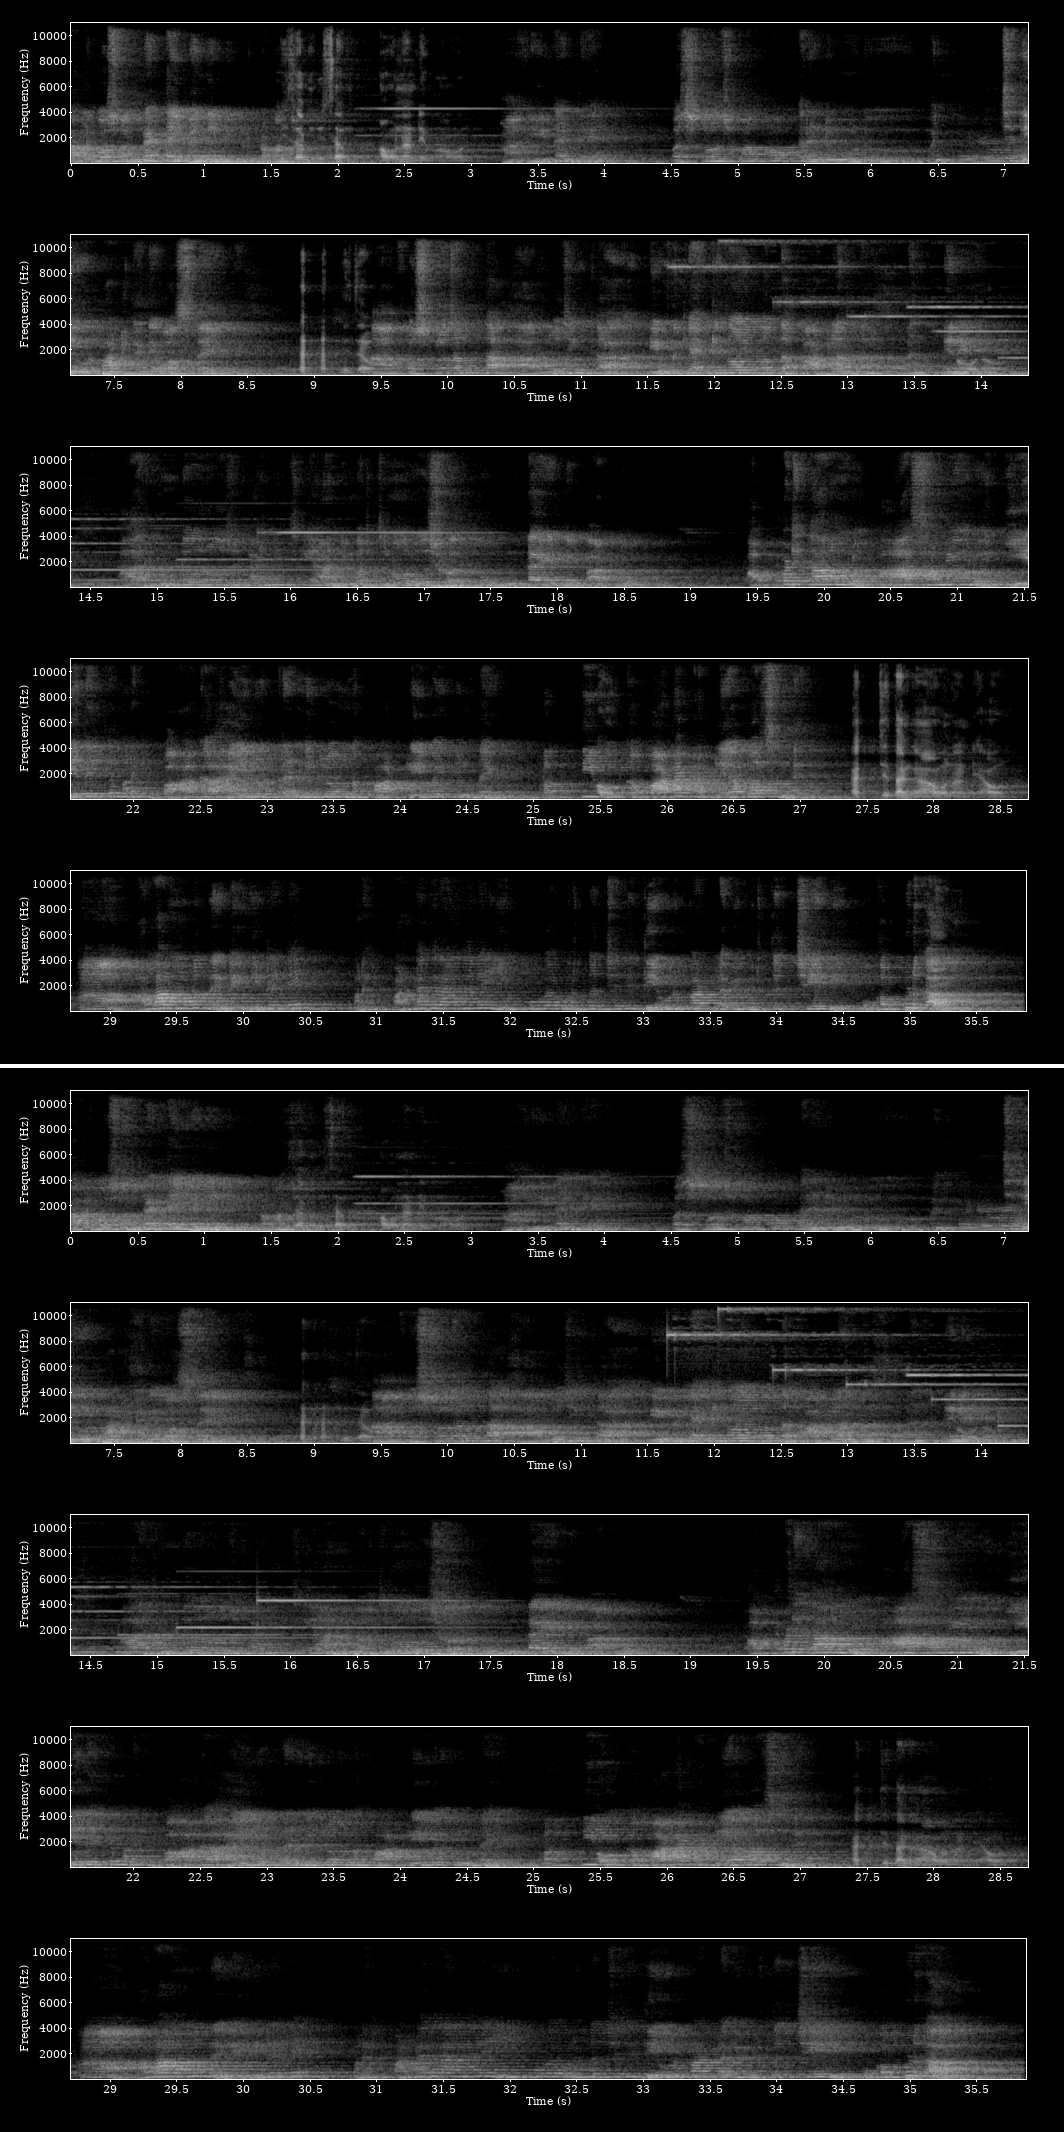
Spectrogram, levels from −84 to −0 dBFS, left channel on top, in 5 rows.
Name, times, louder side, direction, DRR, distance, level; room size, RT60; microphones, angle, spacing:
voice 1, 0.0-1.7 3.2-4.0 4.5-8.5 9.4-14.0 14.7-18.6 19.4-27.0 28.8-30.5 30.8-35.4, left 1 dB, 85° left, -4 dB, 1.8 m, -32 dB
voice 2, 1.5-3.0 8.9-9.5 13.8-14.2 25.5-25.7 27.4-28.6 35.2-35.3, left 5 dB, 60° left, 10 dB, 0.5 m, -35 dB
sound 1, 2.1-3.7 11.6-17.4, right 3 dB, 75° right, 1.5 m, -37 dB
sound 2, 6.6-20.0, equal, 35° right, 3.1 m, -49 dB
20.5 x 9.7 x 2.4 m, 2.4 s
head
